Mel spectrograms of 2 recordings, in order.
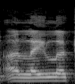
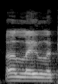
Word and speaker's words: A'laila: So what you would type in is Breaking the Spell and then put my name, Alayla Carroll. Or you can just type in my name, Alayla Carroll. Don't forget the apostrophe.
